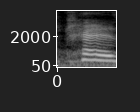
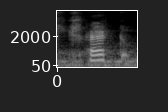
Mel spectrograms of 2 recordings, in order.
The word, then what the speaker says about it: Czech: It's not pronounced as Chez, it's pronounced as Czech origin.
